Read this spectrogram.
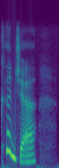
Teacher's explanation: Our mouths are lazy. Moving from a D sound to a Y sound takes effort, so we blend them into a J sound.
